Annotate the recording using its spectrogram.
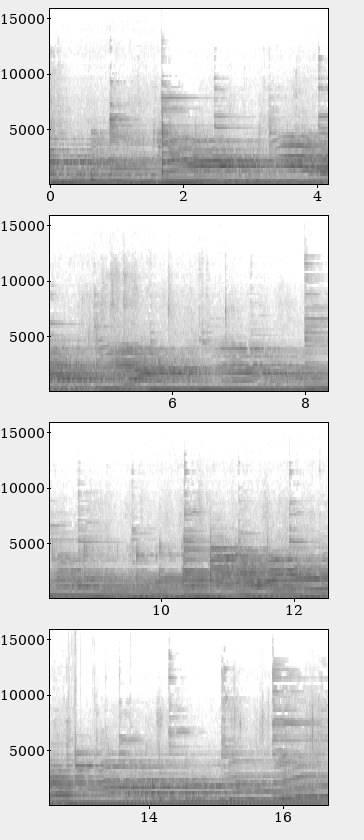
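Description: Lap steel guitar playing a sliding, gliding melody over a live rock band, with sustained bass notes, guitars and drums underneath.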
